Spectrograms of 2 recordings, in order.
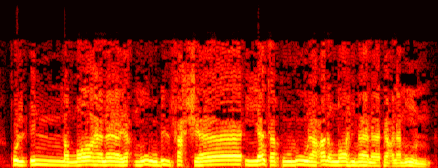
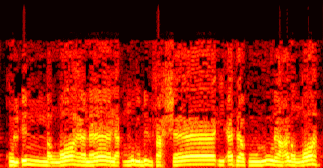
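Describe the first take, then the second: First: أتقولون begun with y, yataquluna; hamza as ya. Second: Said in the usual way. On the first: Shown as a demonstration. Teacher showing Qalun's reading, أتقولون as yataquluna. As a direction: glide from بالفحشاء into أتقولون with a y, fahsha'i-yataquluna. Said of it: "بإبدال الهمزة الثانية ياء هكذا". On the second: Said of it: "قرأ قالون بإبدال الهمزة الثانية ياء".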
